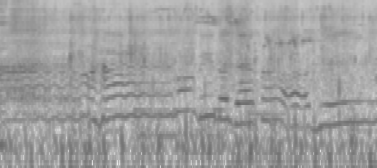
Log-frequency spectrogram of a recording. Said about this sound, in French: Je vais mener ma petite enquête. D'où viennent les chevaux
